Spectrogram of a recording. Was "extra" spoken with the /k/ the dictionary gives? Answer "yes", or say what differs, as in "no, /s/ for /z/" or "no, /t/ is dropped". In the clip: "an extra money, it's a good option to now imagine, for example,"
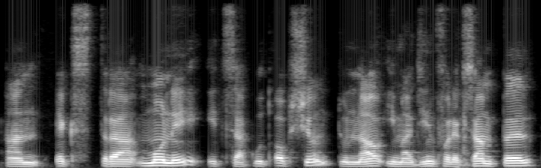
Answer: yes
